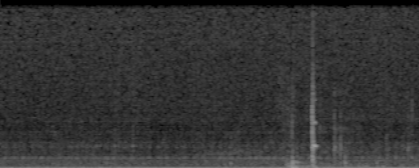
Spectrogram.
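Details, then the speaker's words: VW Corrado at its season opening, first start after changing spark plug wires, following a trembling problem, a broken plug wire and a fault-code check: low, uneven idle with irregular stumbling, roughly two to three pulses a second; the owner found one plug wire loosely attached. "This was the first start. This doesn't sound right."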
